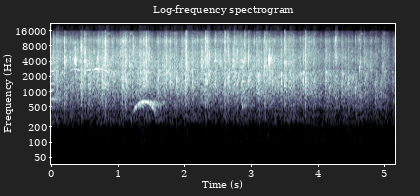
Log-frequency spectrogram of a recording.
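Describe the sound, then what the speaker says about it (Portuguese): A crowd claps steadily throughout, dense and sustained applause filling the room at a talk, with a brief voice rising over it near the start. "pode aplaudir"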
